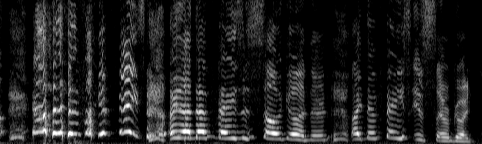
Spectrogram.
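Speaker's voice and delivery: high, loud words broken by laughter, slow; laughing while talking. Real, not acted. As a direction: gush through the giggles. Laughing over the manga panel.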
